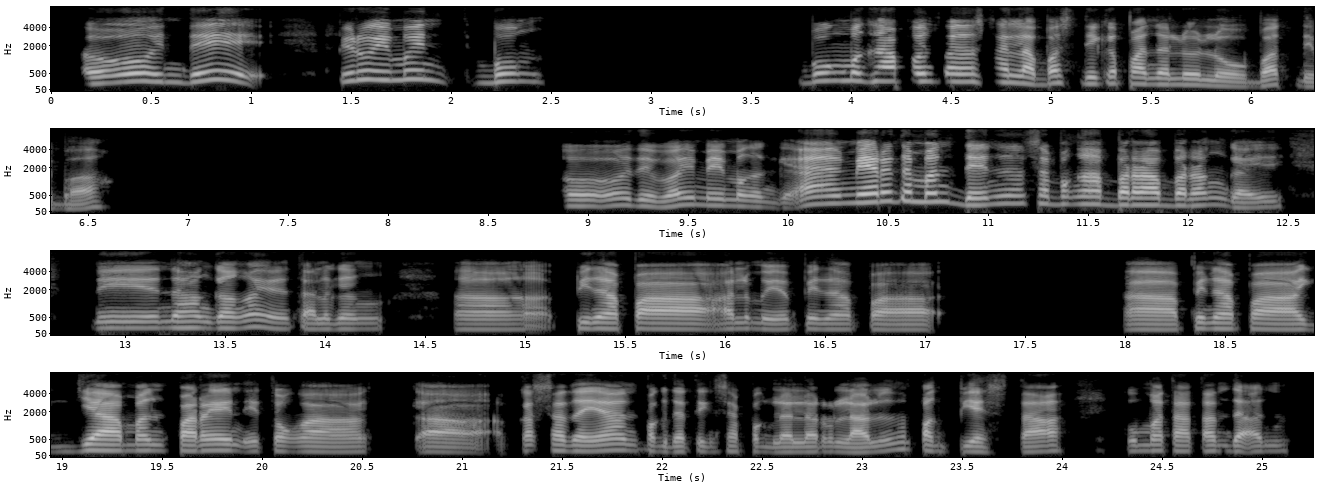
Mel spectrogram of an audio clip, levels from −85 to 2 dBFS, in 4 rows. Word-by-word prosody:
Oo, 225 +7 +1
hindi 260 - +1 0.4
biruin 285 +3 +3
mo 305 - 0
hin 285 -6 -1 0.2
buong 235 +3 -5 1.3
buong 260 +5 -5
maghapon 250 -1 +2
ka 240 - +1
na 235 - +2
sa 220 0 -3
labas, 195 0 +1
'di 185 -1 -4
ka 190 - 0
pa 180 -2 0
nalolobat, 150 -9 -2
'di - - -8
ba? - - -6 2.3
Oo, 175 +2 -3
'di 175 -4 -4
ba, 175 +6 0
yung 210 - -8
may 195 - +4
mga 170 -3 -4
ga - - -7
ah, 235 +2 +7
meron 280 +4 +9
naman 295 -2 +3
din, 200 +1 +5
ah, 240 - -6
sa 240 -2 -4
mga 225 0 +1
bara 205 0 +5
barangay. 185 -7 -3 0.4
Then, 180 +1 0
hanggang 175 -1 0
ngayon 195 -6 -2
talagang, 150 +1 -6 0.3
ah, 145 0 -3 0.2
pinapa 155 -3 +2
alam 160 +1 -4
mo 150 - -3
'yon, 145 0 -4
pinapa 145 -2 -4 1.0
ah, 140 0 +2
pinapayaman 160 +1 +2
pa 155 - +5
rin 165 +1 +3
itong, 145 -1 -6
ah, 135 0 -1 0.2
ah, 130 -2 -2 0.2
kasanayan 160 +1 +3
pagdating 140 -2 -5
sa 145 - -7
paglalaro 130 0 -4
lalo 130 +6 0
na 200 - -14
'pag 160 -5 -2
piyesta. 135 +1 0 0.3
Kung 155 +1 -8
matatandaan 150 -2 -2
m - - -25
165 Hz, 145 wpm, -26 LUFS, 145-205 Hz, 2.3 s, meron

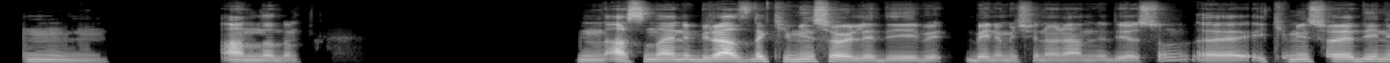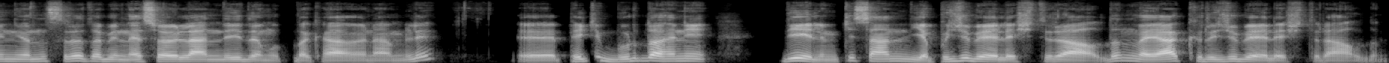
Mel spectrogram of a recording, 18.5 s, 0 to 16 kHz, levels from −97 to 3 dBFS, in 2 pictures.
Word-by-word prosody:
Hımm. 105 -7 -11 0.8
Anladım. 95 -5 -1 1.9
Hımm. 105 -2 -7
Aslında, 110 +2 +6
hani, 115 -1 +1
biraz 115 -1 +7
da 135 - +2
kimin 120 +1 -4
söylediği 90 -6 +2
be - - -5 0.2
benim 90 -1 -3
için 90 0 -4
önemli 85 -2 -5
diyorsun. 175 - -2
Eee, 95 -1 -2
kimin 120 +2 -5
söylediğinin 125 +1 0
yanı 125 +2 -5
sıra 145 +3 -1
tabii 120 -5 -4
ne 110 - 0
söylendiği 110 -1 +2
de - - 0
mutlaka 85 0 -3
önemli. 85 0 -6 0.6
Eee, 90 0 -1
peki, 125 -1 -5
burada, 145 +3 +1
hani, 135 -1 -1 0.5
diyelim 130 -10 +3
ki 160 - -9
sen 130 -2 +2
yapıcı 125 +6 -2
bir - - +3
eleştiri 105 0 0
aldın 100 - 0
veya 110 +6 +6
kırıcı 120 +1 -5
bir - - +4
eleştiri 85 -1 -4
aldın. 80 -1 -7
110 Hz, 135 wpm, -23 LUFS, 90-125 Hz, 1.9 s, biraz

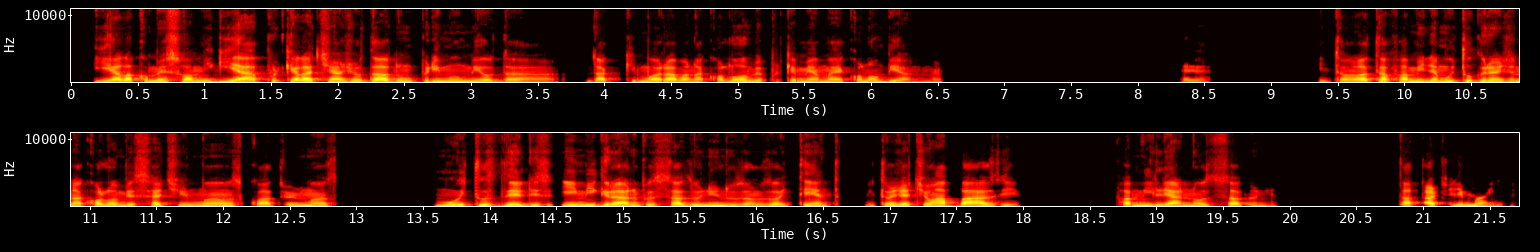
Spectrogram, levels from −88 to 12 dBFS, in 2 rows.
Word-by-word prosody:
E 125 +1 -3
ela 155 +4 +7
começou 170 -1 -1
a - - +2
me 185 +3 -2
guiar, 135 -9 +4
porque 130 0 -5
ela 125 0 +8
tinha 145 +2 +1
ajudado 130 -2 +3
um 120 - -1
primo 125 0 -2
meu 115 -1 -1
da 105 -1 -5 0.3
da 110 -3 -1
que 105 +2 -16
morava 105 0 +2
na 105 - -4
Colômbia, 115 0 -1
porque 110 0 -8
minha 105 -1 -2
mãe 110 +1 -2
é - - -5
colombiana, 125 -9 -5
né. 100 +2 -17 1.8
É, 100 -3 -11 0.9
então 105 -1 -4
ela 105 0 +4
tem 120 - +3
uma - - -5
família 115 -4 +1
muito 120 +8 -1
grande 115 -3 0
na 105 0 0
Colômbia, 105 -1 -1
7 115 +5 -3
irmãos, 125 -2 -2
4 105 +6 -3
irmãs, 120 -5 -3 0.8
muitos 150 +5 0
deles 120 +1 0
imigraram 125 -3 +3
para 125 - -4
os 110 - -6
Estados 110 -1 +1
Unidos 115 +1 -1
nos 100 0 -5
anos 100 0 -4
80, 130 -1 -3 0.2
então 120 +1 -3
eu 120 - 0
já 135 - +6
tinha 145 - -2
uma 155 0 +4
base 110 -3 +2 0.8
familiar 110 -2 +1
nos 105 0 -4
Estados 105 - 0
Unidos, 100 0 -14 0.9
da - - +2
parte 125 - +1
de 135 0 -2
mãe. 100 -5 -3
115 Hz, 175 wpm, -22 LUFS, 105-130 Hz, 1.8 s, ela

